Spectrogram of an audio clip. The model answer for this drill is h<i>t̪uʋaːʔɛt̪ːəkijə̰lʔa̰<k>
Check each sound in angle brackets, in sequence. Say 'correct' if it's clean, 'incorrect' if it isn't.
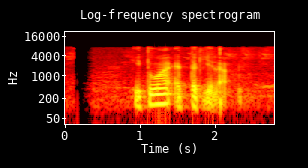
correct, incorrect: none

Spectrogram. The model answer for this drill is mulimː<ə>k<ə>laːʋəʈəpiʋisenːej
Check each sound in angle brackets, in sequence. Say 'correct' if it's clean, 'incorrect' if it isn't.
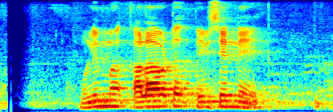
correct, incorrect: a

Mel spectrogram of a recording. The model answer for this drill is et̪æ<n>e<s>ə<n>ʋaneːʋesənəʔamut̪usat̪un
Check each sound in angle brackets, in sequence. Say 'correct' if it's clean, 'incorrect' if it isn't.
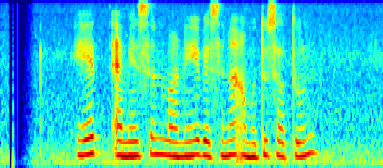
incorrect: m, correct, correct

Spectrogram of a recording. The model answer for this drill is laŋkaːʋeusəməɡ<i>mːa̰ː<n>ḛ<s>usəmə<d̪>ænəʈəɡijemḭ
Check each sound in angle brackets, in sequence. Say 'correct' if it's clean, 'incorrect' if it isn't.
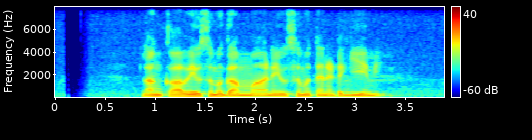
incorrect: a, correct, incorrect: none, incorrect: t̪

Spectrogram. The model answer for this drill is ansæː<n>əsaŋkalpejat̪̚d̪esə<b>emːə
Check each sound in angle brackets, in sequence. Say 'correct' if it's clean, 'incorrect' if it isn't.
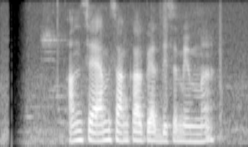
incorrect: m, incorrect: m

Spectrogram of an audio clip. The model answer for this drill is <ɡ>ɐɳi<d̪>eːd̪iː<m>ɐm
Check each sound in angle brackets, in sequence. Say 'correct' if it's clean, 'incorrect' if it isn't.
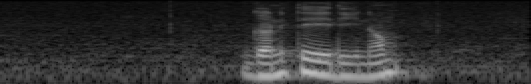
correct, incorrect: t̪, incorrect: n

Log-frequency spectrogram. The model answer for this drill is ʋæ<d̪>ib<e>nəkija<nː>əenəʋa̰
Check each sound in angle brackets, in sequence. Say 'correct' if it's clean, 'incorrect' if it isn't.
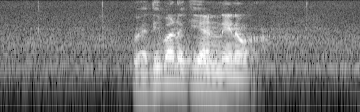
correct, incorrect: a, correct

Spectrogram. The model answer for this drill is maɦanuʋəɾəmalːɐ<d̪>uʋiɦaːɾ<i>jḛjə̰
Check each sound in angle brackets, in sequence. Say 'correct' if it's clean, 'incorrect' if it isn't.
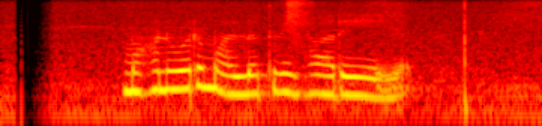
incorrect: t̪, incorrect: e

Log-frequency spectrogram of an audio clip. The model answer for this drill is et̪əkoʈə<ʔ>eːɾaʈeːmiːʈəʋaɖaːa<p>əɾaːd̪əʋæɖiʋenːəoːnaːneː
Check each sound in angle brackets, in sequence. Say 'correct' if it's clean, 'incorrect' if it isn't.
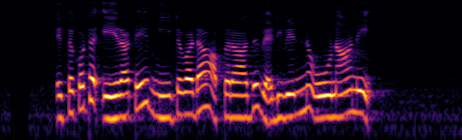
correct, correct

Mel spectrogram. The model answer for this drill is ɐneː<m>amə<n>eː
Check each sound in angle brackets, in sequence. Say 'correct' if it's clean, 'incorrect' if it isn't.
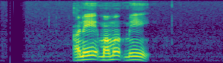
correct, incorrect: m

